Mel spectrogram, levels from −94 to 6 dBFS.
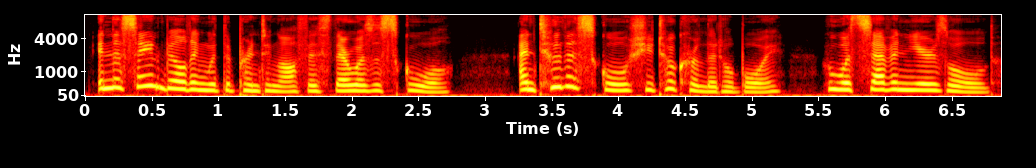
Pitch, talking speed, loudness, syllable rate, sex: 250 Hz, 225 wpm, -17 LUFS, 5.6 syllables/s, female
